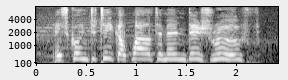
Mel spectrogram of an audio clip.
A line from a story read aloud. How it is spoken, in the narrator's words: yelled Fireman Jim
